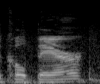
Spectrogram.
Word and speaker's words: Colbert: colleagues was also stephen colbert now stephen colbert spells his name c-o-l-b-e-r-t the t is silent i guess it's french i'm not entirely sure but he used to do a segment called the colbert report because both tees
